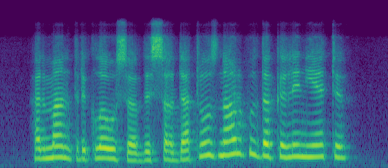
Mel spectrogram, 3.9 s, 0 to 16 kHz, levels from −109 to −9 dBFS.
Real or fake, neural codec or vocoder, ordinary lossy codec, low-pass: fake; codec, 16 kHz, 0.2 kbps, FocalCodec; Opus, 16 kbps; 7.2 kHz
